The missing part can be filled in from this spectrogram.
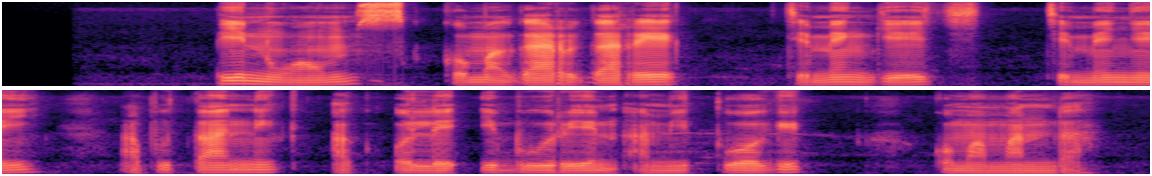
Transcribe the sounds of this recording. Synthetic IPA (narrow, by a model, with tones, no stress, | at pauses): pi˦nwɔ˨msko˨ma˨ɡaɾɡaɾɛk̚ | t͡ʃe˨me˦ŋɡet͡ʃ | t͡ʃe˨me˦ɲe˦j | a̰˨put̪ani˦ka̰˨ko˨lei˦buɾena̰˨mitwɔ˦ɡi˦kː | o˨ma˨ma˨nda̰˨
